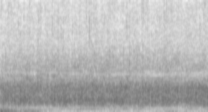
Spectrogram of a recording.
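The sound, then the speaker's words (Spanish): An audience applauds God steadily, a dense, continuous wash of many hands clapping at once, loud and sustained throughout with no voices standing out. “Bueno, dale ese aplauso más fuerte a Dios.”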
